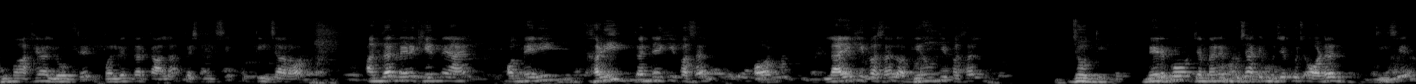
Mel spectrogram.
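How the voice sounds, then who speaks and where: A man's fairly high-pitched, plain, everyday voice with ordinary pitch variation. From Uttarakhand, Khatima area. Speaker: farmer. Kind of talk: news interview statement.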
